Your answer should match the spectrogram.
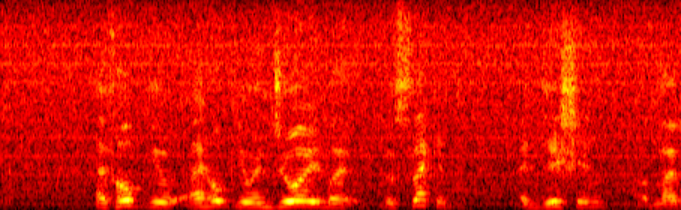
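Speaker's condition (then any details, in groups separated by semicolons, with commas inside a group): Cerebral palsy; diagnosed in infancy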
